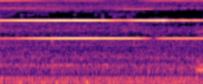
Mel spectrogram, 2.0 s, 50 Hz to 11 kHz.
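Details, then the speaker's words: Chicago Electric 500 A Harbor Freight tester at full resistance on a 3-year-old EverStart 29DC 12 V deep-cycle boat battery: steady high alarm tone over a low hum as current drops fast and voltage falls to 10 V; battery okay but not perfect. "That's full resistance. Knob doesn't go anymore. Wait to hear the alarm."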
